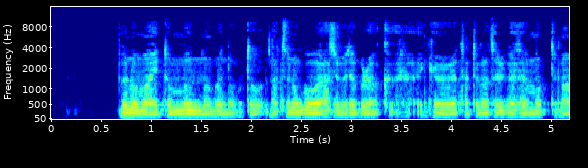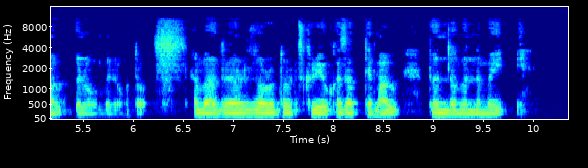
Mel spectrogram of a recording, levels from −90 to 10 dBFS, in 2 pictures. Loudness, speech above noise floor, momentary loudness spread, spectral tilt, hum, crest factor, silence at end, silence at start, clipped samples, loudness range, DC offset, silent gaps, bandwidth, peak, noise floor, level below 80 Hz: -35 LUFS; 43 dB; 12 LU; -5 dB/octave; none; 18 dB; 0.4 s; 0.7 s; under 0.1%; 4 LU; under 0.1%; none; 11 kHz; -16 dBFS; -78 dBFS; -70 dBFS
